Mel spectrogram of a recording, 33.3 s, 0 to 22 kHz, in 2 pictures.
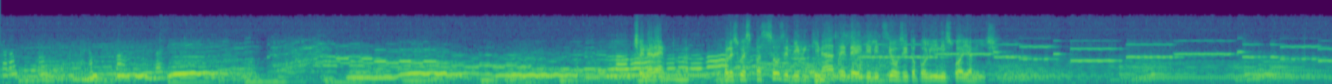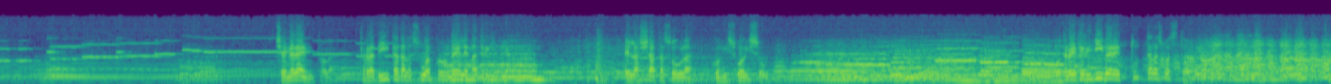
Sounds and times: Music: 0.0s - 33.2s
Television: 7.4s - 14.8s, 21.2s - 33.2s
Speech: 9.1s - 12.5s, 20.1s - 23.0s, 24.5s - 26.3s, 29.8s - 32.5s.

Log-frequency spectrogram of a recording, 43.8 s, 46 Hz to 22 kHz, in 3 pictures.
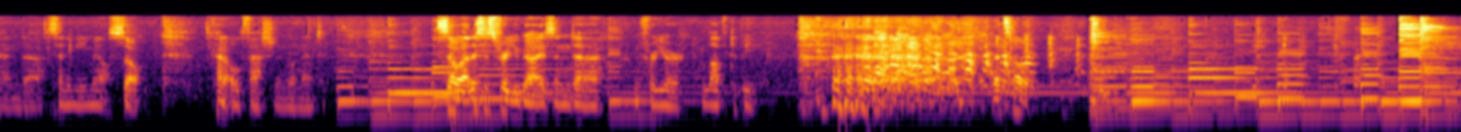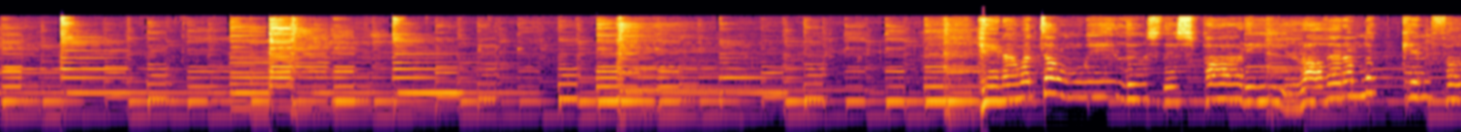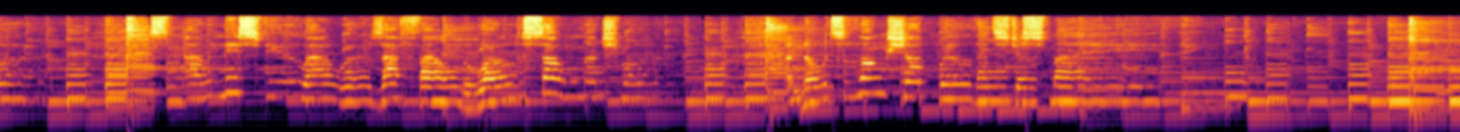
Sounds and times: Speech: 0.0s - 1.5s, 2.1s - 3.2s, 4.4s - 7.6s, 9.9s - 10.4s
Music: 3.4s - 7.4s, 9.2s - 43.8s.

